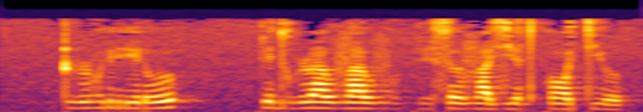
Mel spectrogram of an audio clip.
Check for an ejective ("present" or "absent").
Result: absent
